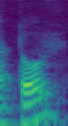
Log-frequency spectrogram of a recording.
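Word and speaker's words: Tov: teria lido o livro Uma igreja chamada Touve. E assim que se pronuncia de acordo com o próprio livro.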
